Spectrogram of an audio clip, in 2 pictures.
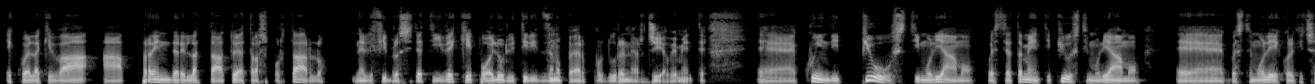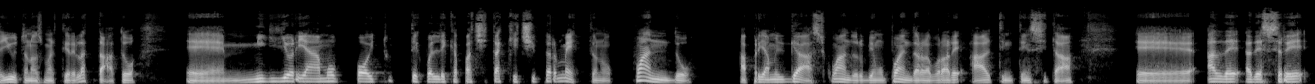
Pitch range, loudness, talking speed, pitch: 90-120 Hz, -20 LUFS, 150 wpm, 100 Hz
